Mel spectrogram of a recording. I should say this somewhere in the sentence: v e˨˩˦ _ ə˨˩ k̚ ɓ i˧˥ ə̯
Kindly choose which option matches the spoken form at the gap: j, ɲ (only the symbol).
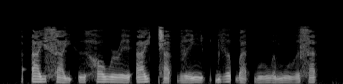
ɲ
